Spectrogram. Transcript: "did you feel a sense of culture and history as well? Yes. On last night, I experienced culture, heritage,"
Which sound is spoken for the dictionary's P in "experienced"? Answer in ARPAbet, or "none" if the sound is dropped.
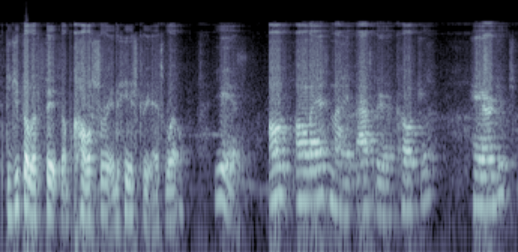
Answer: F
